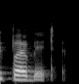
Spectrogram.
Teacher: परमिट में the last syllable is stressed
